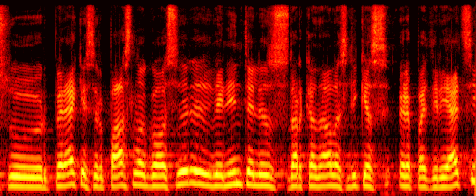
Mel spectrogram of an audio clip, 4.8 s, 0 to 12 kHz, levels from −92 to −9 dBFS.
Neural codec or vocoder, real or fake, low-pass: none; real; 10.8 kHz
